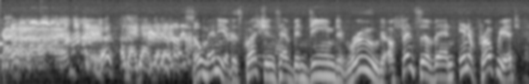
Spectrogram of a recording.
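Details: Adult narrator; no disorder.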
